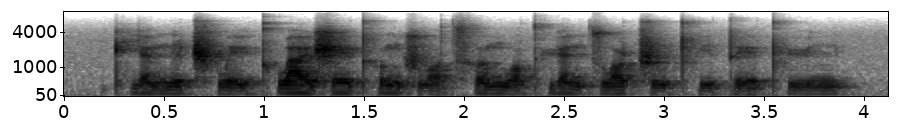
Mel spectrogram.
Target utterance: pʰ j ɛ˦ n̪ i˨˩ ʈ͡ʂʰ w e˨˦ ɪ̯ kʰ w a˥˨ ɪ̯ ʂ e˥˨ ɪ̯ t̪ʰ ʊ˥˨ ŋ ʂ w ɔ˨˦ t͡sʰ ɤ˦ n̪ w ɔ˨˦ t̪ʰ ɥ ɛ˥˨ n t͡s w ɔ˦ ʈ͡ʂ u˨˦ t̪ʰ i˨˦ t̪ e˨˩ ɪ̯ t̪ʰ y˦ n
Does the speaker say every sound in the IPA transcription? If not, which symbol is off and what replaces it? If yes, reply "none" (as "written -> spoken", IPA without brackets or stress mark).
none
